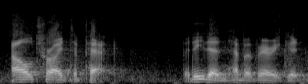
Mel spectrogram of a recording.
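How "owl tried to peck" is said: ordinary delivery, nothing marked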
